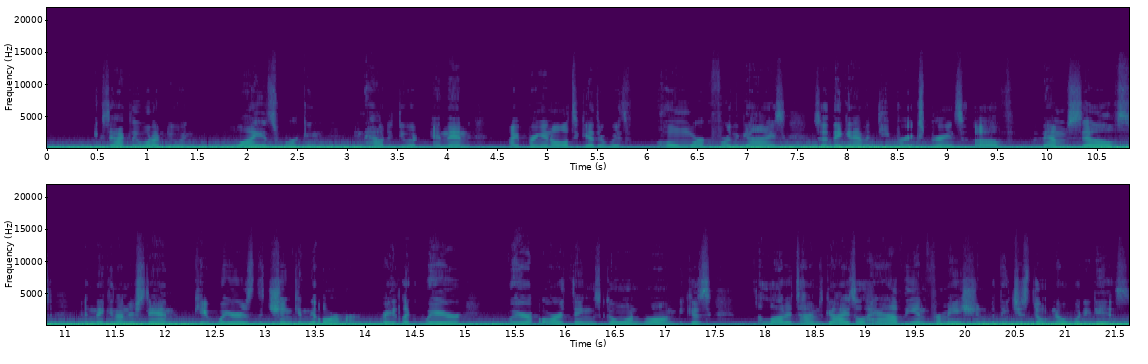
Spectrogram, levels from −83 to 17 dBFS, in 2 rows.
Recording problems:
wind noise on the microphone; heavy; 1 dB below the speech

